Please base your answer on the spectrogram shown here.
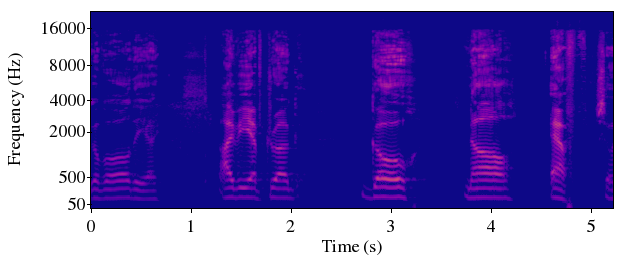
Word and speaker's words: Gonal-F: most popular drug of all, the IVF drug Gonal-F. So it's Gonal-F. Is that a proper pronunciation? Very Close well enough, done. right? Very well done. Gonal-F.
